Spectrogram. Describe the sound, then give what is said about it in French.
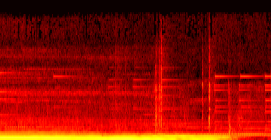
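A single long howl from a human voice imitating a wolf, loud, holding one sustained tone that slowly slides downward before cutting off abruptly near the end. “Loup-Goulou n'est pas content. Il hurle à la galette lune.”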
